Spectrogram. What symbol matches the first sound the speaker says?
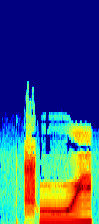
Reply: t͡sʰ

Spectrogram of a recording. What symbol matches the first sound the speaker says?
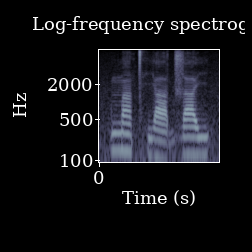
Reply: m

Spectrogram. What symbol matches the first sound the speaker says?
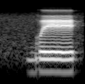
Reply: ɡʷ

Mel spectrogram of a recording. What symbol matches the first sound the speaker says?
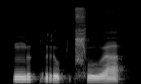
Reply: ŋ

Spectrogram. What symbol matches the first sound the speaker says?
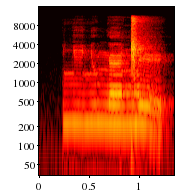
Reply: ʎ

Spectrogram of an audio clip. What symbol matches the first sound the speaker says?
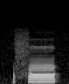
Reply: f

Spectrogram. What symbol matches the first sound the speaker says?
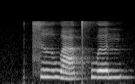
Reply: t͡s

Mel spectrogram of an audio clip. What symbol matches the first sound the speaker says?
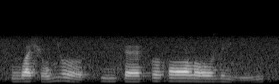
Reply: ŋʷ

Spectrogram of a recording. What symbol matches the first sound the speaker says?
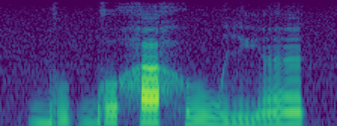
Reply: ɡ͡b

